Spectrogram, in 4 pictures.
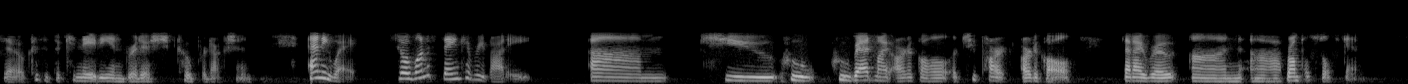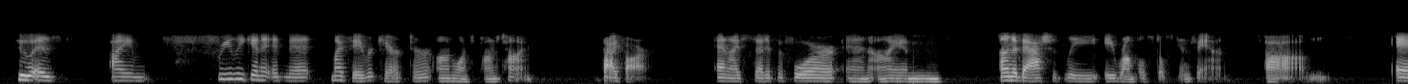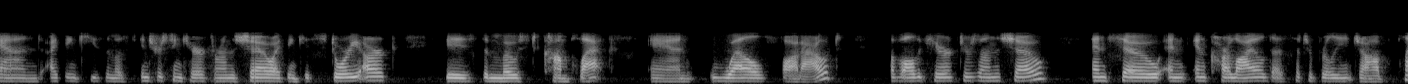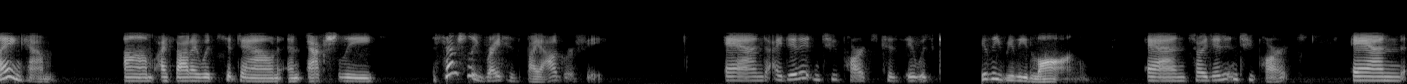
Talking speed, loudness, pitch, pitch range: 145 wpm, -27 LUFS, 160 Hz, 150-180 Hz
